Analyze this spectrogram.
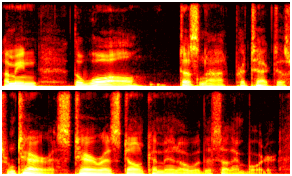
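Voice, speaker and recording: A man with an American accent, a very deep, low pitch and a dark, mellow tone, at a moderate pace with ordinary pitch variation against a quiet background. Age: old. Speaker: faith leader and activist, author. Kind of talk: interview conversation.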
